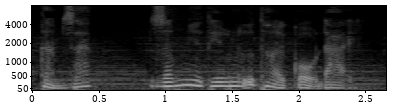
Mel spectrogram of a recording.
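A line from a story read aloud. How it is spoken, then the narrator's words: Sighing. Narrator (Vietnamese): thở dài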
